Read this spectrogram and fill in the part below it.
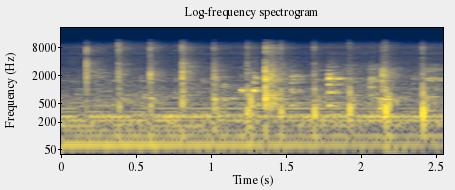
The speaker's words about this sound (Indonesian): Apresiasi, tepuk tangan.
